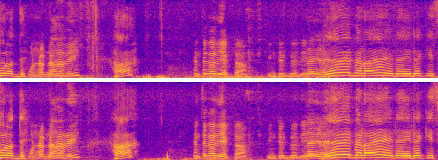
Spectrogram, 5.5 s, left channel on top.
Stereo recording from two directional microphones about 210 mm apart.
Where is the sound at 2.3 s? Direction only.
55° right (ahead or behind).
